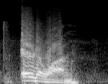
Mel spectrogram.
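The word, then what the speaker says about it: Erdoğan: Erdogan is how it's pronounced.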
